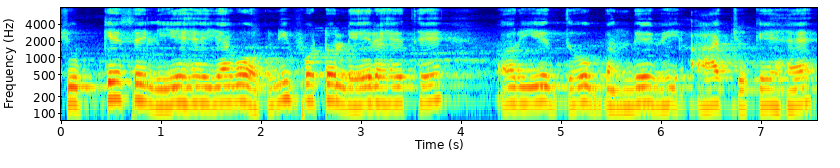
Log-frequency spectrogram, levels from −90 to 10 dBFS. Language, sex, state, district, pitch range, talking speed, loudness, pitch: Hindi, male, Chhattisgarh, Jashpur, 145-160 Hz, 150 wpm, -17 LUFS, 150 Hz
